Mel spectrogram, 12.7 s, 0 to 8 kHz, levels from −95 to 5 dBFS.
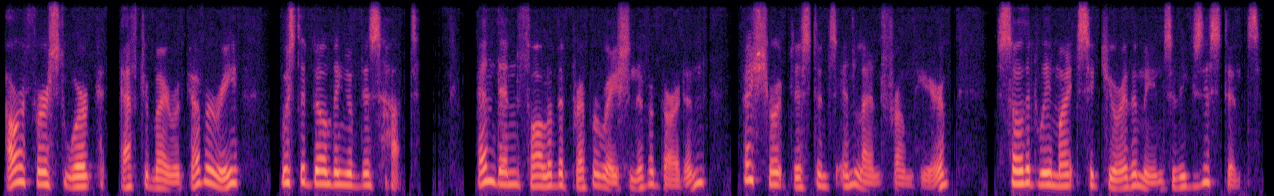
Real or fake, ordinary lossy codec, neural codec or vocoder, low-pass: real; Opus, 16 kbps; none; 7.2 kHz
